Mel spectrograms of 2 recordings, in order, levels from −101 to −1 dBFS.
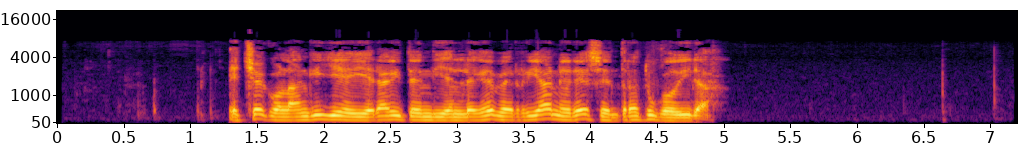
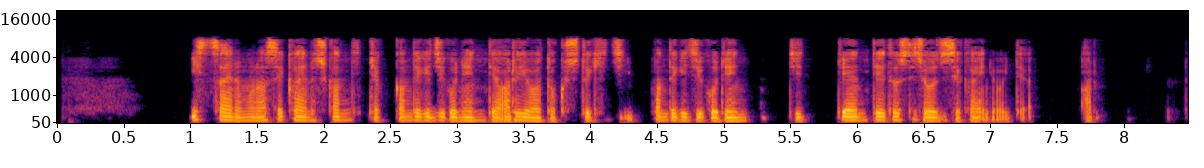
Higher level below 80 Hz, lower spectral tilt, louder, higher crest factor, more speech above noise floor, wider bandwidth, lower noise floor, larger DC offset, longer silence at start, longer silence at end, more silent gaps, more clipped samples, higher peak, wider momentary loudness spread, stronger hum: about the same, -56 dBFS vs -52 dBFS; first, -6 dB/octave vs -4 dB/octave; first, -12 LUFS vs -20 LUFS; second, 14 dB vs 20 dB; first, 58 dB vs 49 dB; second, 7.6 kHz vs 8.4 kHz; about the same, -69 dBFS vs -69 dBFS; neither; first, 1.3 s vs 1 s; first, 2.25 s vs 0.7 s; neither; neither; about the same, 0 dBFS vs -2 dBFS; second, 3 LU vs 12 LU; neither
